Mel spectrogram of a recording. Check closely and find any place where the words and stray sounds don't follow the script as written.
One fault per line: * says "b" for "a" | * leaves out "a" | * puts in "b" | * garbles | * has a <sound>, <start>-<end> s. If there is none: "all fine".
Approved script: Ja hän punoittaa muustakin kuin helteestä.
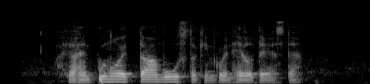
all fine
